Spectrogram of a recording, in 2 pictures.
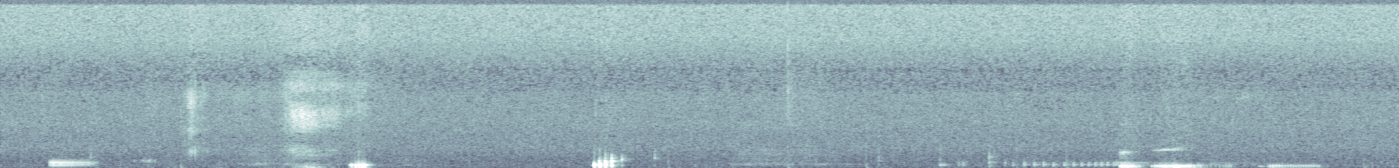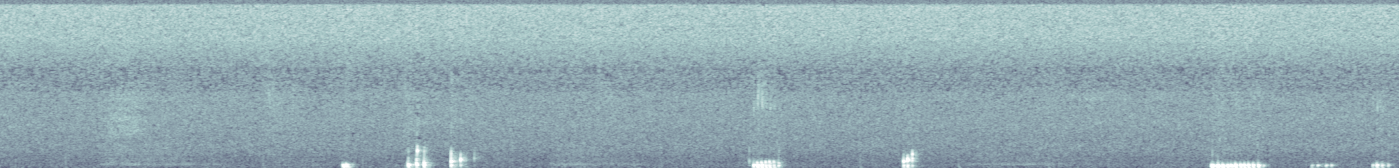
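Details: Loud, irregular gurgling and rumbling bursts from an empty, starving stomach, audible even without a microphone; hunger borborygmi.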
